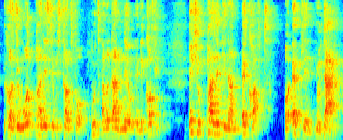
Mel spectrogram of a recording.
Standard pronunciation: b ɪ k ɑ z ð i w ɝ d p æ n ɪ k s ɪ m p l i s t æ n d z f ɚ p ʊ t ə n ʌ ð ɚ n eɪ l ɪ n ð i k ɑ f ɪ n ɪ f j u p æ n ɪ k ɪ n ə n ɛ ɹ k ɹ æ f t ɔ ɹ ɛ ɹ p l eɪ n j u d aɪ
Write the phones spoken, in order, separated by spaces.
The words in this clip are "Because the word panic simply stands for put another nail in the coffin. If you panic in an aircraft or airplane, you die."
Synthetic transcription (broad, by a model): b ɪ k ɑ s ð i w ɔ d p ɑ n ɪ s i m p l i s t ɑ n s f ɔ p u t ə n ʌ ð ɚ n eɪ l ɪ n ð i k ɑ f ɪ ɪ f j u p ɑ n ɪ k ɪ n ə n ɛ k ɹ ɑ f t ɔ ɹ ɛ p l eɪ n j u d aɪ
